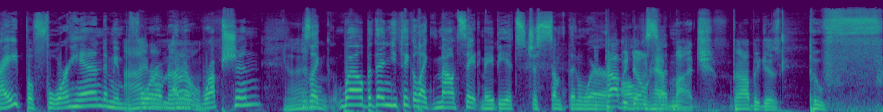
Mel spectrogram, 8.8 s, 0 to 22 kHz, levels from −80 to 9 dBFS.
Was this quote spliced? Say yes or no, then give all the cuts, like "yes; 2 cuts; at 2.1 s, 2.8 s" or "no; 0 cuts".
yes; 1 cut; at 4.8 s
